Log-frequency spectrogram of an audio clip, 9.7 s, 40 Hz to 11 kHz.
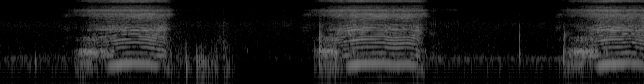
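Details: Loud snoring: rattling snores with a strong low buzz on each in-breath, about 16 breaths a minute, with quiet out-breaths between.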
